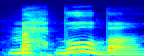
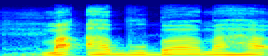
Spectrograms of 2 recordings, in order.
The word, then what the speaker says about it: Mahbouba: dès qu'il y a un H muet dans un mot, Les gens, ils apparemment, battraient ils ici. savent pas où est-ce qu'il va. Ouais. Mahabouba, il est pas là le H, enlève-le.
